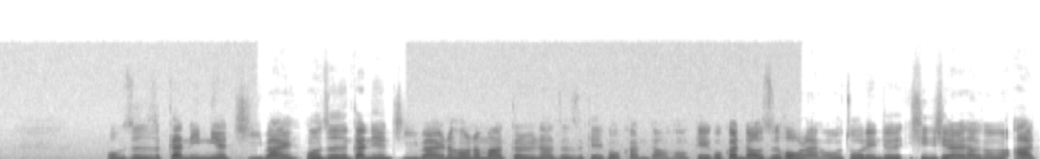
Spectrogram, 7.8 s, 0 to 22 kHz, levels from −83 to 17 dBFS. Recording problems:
hiss; faint; until 2 s and from 3 to 6 s; 20 dB below the speech

